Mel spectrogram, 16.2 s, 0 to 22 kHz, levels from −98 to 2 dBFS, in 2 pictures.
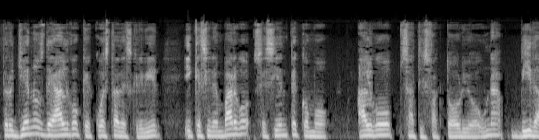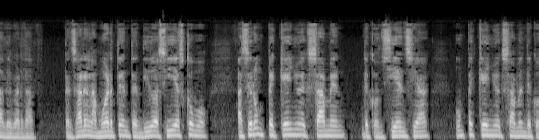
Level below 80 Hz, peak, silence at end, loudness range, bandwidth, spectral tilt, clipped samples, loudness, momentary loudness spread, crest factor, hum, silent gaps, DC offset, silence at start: -48 dBFS; -2 dBFS; 0 s; 2 LU; 12.5 kHz; -5 dB/octave; under 0.1%; -19 LUFS; 10 LU; 16 dB; none; none; under 0.1%; 0.05 s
